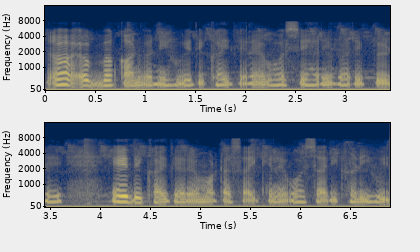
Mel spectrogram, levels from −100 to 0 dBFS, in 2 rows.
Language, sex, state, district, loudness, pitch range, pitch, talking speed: Hindi, female, Maharashtra, Sindhudurg, -28 LUFS, 235-265 Hz, 250 Hz, 190 wpm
